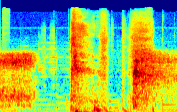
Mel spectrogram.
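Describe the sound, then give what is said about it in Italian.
A person imitates snoring for a snoring test, first with the mouth open, then through the nose only: a rough, breathy nasal rasp fades out, then two louder snorting bursts follow after short pauses, with no talking. “Senti, però tu devi aprire la bocca e devi produrre il rumore di chi russa.”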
